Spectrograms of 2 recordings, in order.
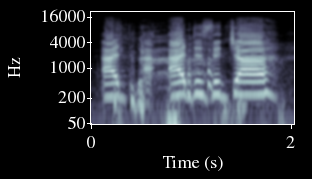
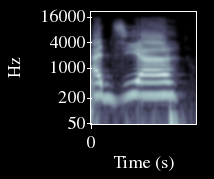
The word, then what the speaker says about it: Adzija: No, there's a lot of silent letters in there.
